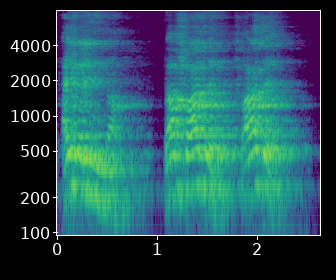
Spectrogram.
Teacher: So you hear the second syllable, it's pronounced with the less force.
